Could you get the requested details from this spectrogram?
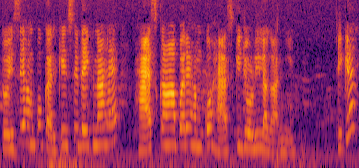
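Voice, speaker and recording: A woman's voice: high-pitched, lively intonation, moderate pace, sharp tone. A woman teaching young children, explaining in Hindi and spelling words out letter by letter. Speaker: primary school English teacher. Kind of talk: recorded online class lesson.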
